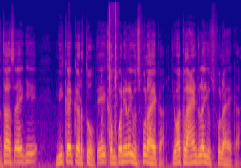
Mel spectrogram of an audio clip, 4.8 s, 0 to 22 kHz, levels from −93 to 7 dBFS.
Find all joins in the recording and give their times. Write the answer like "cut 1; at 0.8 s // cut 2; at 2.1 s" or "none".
cut 1; at 1.9 s // cut 2; at 3.3 s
